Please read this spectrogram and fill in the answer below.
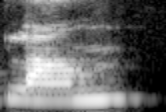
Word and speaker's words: plumb: Plum and plum. Remember, when M and B come together in a word, the B is not pronounced. So, therefore, both of these words are pronounced as plum.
